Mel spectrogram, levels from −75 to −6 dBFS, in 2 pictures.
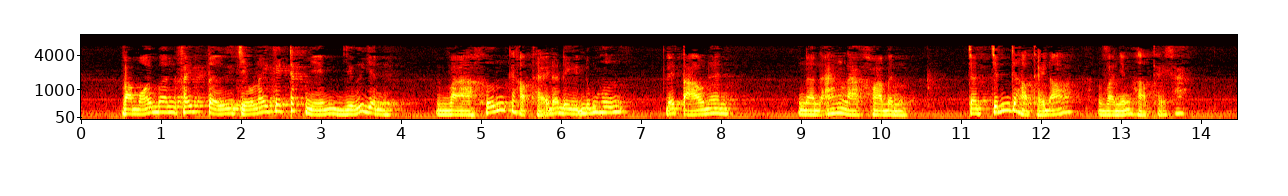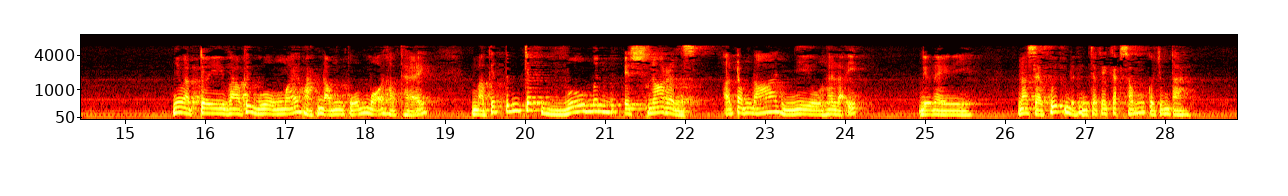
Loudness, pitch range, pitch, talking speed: -19 LUFS, 110-145 Hz, 120 Hz, 165 wpm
